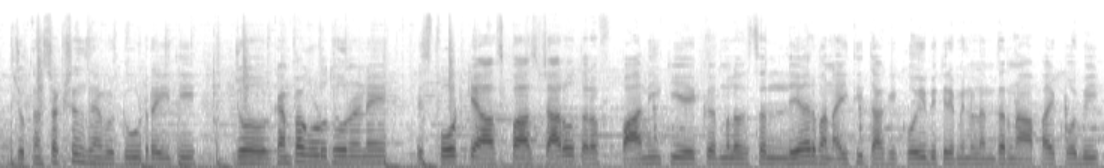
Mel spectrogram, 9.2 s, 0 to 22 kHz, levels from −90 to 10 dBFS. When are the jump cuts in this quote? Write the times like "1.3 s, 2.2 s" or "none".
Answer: none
